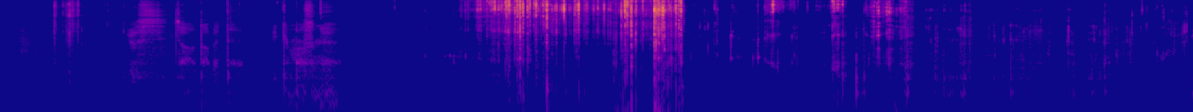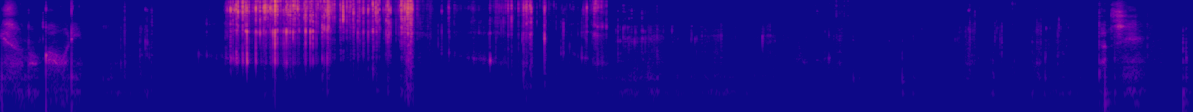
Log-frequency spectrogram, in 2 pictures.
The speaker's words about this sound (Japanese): 小腹空いた時によく海苔食べてる。だってカロリーほぼゼロだもん。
